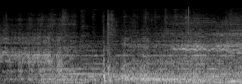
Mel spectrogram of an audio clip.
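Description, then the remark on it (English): A horse whinnies loudly and continuously as it rears up and charges, lashing its hooves at a mountain lion, with a sharp hoof strike about midway and heavy stamping underneath; no one speaks. “The horse charges past Katie, lashing its hooves at the mountain lion.”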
